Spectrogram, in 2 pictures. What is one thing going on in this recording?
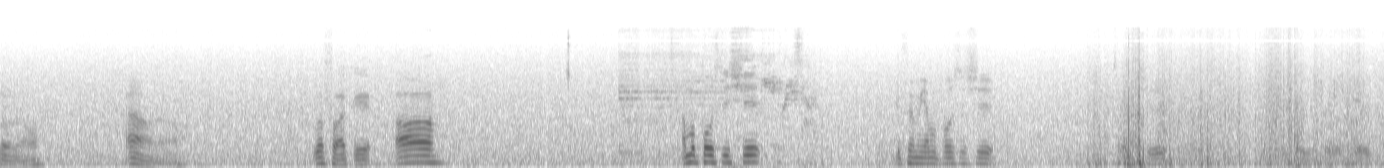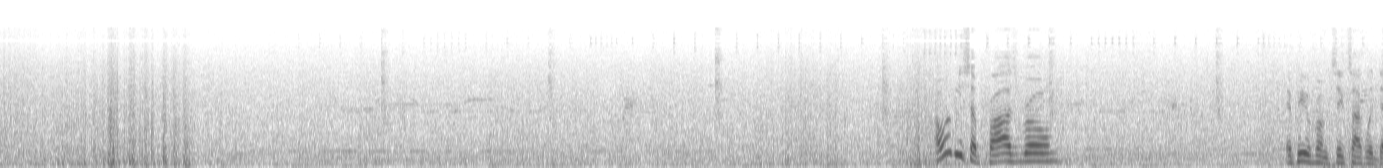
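A man talks with animation close to a microphone, in short bursts.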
